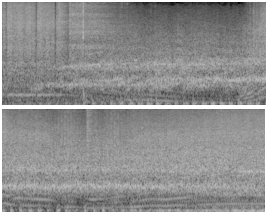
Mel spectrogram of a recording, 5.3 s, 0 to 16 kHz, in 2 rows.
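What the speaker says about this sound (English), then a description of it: "I'm going to try my best to see if it can actually drift with lots of tuning and" A Nissan Z32 drifts in Forza Motorsport 7, its tires squealing continuously over a loud, steady engine roar with no pauses.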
